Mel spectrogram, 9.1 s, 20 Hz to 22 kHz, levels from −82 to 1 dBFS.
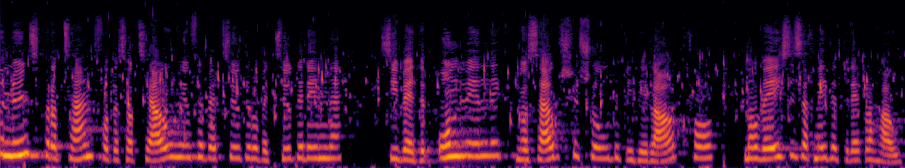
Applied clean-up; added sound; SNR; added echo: classical method spectral subtraction.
